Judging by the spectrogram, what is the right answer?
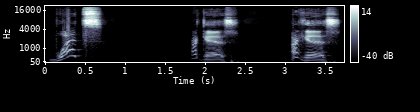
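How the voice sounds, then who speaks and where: A man's voice: on the low side, wildly swooping pitch, drawn-out words, sharp tone. A man hosting a reaction video, ranting in disbelief and firing off rhetorical questions. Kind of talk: casual reaction commentary.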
